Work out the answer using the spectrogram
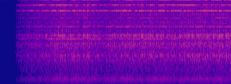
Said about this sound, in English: Oh, there's that doorbell. I guess some of the Halloweeners are still out.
